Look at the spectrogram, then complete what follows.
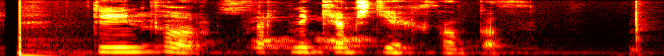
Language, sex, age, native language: Icelandic, female, 14, Icelandic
